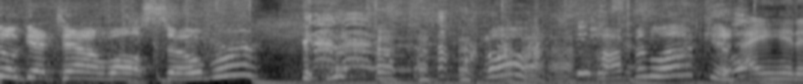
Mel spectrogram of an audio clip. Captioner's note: players laughing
